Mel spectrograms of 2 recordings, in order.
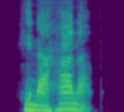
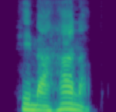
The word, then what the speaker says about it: hinahanap: The next word is hinahanap. Hinahanap. Hinahanap. Hinahanap is spelled as H-I-N-A-H-A-N-A-P.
